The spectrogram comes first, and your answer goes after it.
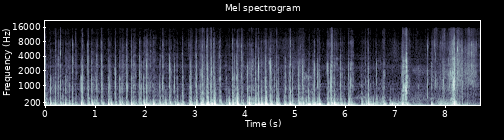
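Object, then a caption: Padded plastic bubble envelope. An empty, large black plastic padded bubble mailer with a textured plastic surface is held sideways and tapped and scratched with fingertips and nails. The result is a dense, continuous run of soft, dull, low thumps and crinkly scratches, with a few sharper, brighter taps near the end.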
